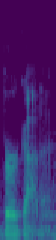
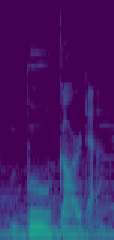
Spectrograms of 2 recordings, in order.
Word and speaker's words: Bugarda: Yes, not Burgada. Like the rum. Bugarda. Oh, so my U and my R flipped.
